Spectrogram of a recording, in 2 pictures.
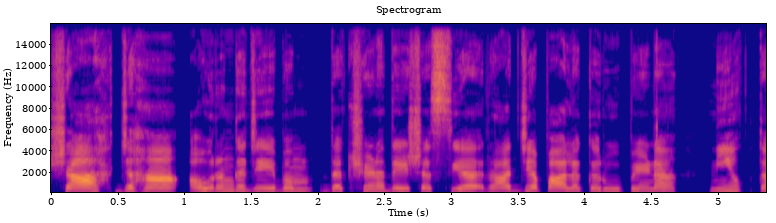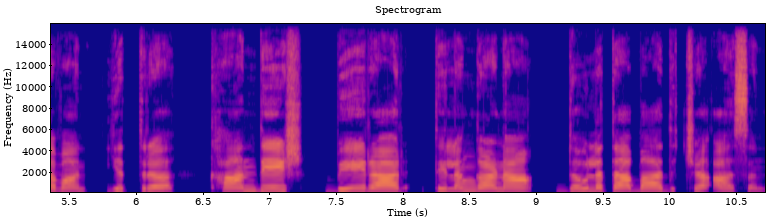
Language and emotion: Sanskrit, neutral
